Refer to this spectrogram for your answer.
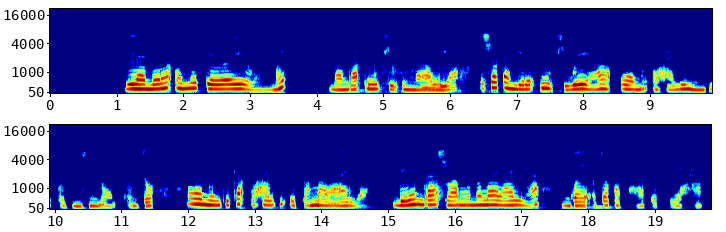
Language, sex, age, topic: Oshiwambo, female, 18-24, finance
